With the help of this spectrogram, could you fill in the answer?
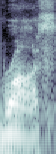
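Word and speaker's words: Ra's al Ghul: up calling him Ros I grew up calling him Ros I can go to Rosie I've been to the Middle East and I've when I when I I've heard it pronounced Ros over there I don't know Where did Race Al Ghoul come from? Where did that A sound come from?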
